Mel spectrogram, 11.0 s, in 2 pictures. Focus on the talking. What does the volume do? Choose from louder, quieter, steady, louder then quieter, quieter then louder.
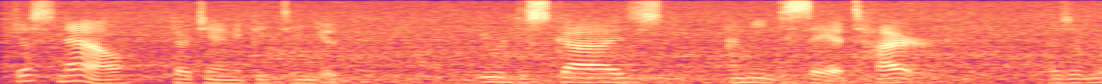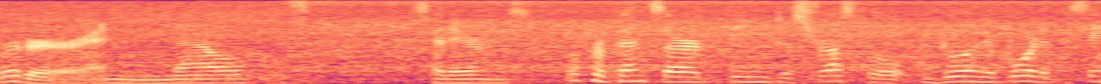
steady.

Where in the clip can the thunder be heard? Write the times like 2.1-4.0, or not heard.
1.2-5.0.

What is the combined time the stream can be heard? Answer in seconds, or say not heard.
11 s.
